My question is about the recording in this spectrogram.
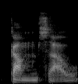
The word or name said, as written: GAM6 SAU2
